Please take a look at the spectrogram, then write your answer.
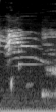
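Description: A single short cat meow, fairly close and clear, rising then falling over a low steady background hum.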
